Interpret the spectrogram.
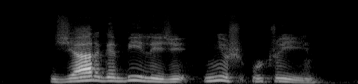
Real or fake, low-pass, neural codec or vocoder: fake; 10.8 kHz; codec, 24 kHz, 0.5 kbps, DualCodec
